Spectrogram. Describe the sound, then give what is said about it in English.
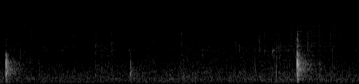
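Salmon searing in a pan, a faint, steady sizzle with a few soft taps, one at the very start and a sharper one near the end. “I can hear the salmon starting to sear up a little bit.”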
